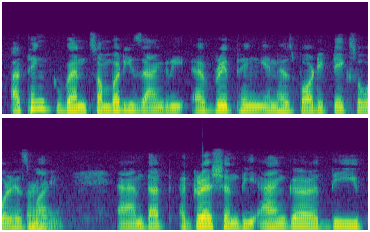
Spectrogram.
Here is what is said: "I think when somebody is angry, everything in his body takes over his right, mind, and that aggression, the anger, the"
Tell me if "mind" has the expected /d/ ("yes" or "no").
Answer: yes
